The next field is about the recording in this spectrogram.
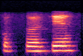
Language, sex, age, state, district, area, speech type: Hindi, female, 45-60, Uttar Pradesh, Ayodhya, rural, conversation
